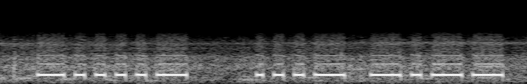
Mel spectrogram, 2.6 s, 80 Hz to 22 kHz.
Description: Morse code, heard as a keyed tone, about 23 wpm, 510 Hz, with noise. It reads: - VY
